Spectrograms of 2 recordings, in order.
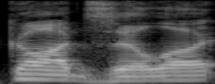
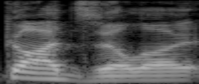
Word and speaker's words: Godzilla: that and i think isn't godzilla his name is supposed to be pronounced gojera i think or something like that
